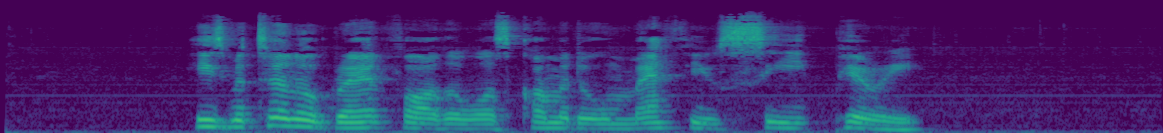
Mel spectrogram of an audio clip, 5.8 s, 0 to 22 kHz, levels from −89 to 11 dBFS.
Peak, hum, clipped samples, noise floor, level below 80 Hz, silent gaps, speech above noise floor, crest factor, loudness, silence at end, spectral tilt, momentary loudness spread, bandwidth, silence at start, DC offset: -10 dBFS; none; under 0.1%; -65 dBFS; -62 dBFS; none; 37 dB; 20 dB; -27 LUFS; 1.2 s; -2.5 dB/octave; 9 LU; 15 kHz; 1 s; under 0.1%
